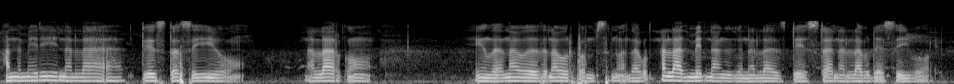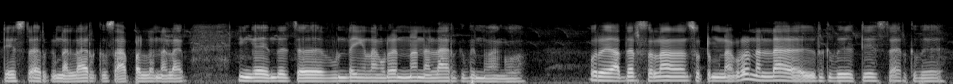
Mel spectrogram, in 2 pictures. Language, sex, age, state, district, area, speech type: Tamil, female, 45-60, Tamil Nadu, Tiruvannamalai, urban, spontaneous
